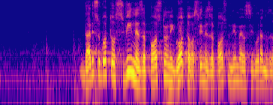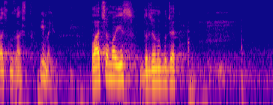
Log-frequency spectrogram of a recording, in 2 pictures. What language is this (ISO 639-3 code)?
hrv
